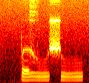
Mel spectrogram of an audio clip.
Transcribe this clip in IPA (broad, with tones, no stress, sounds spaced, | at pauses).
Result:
p ə˦ ɣ u˦ ʃ u˦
